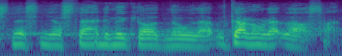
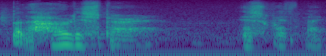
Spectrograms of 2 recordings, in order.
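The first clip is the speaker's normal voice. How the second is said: half-whispered, low and much softer; hushed; 5 semitones lower, 9 dB quieter, faster than usual. Real, not acted. Preacher assuring the congregation of the Spirit's company, hushed. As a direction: drop to a reverent near-whisper. Hushed contrast after loud narrow road.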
